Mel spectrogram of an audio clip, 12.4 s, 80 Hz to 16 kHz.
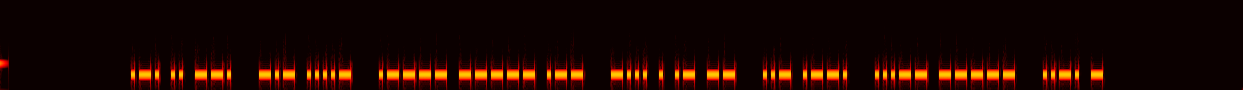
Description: Morse code, heard as a keyed tone, about 32 wpm, 700 Hz. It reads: RIG K4 10W BEAM UP 30 FT
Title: K1USN SST QSO Practice 30wpm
